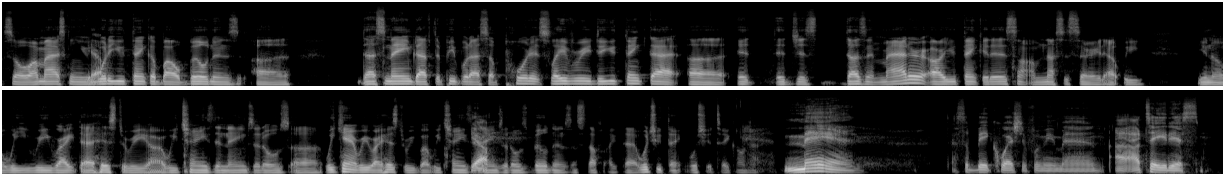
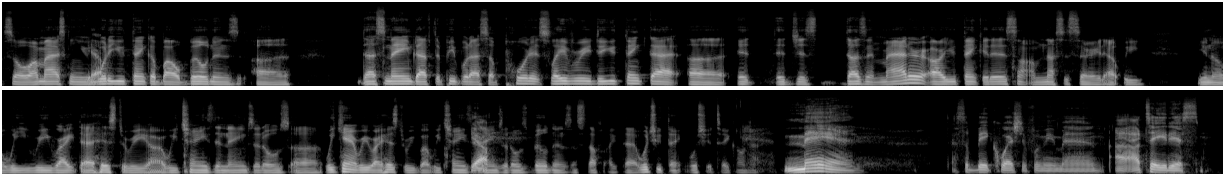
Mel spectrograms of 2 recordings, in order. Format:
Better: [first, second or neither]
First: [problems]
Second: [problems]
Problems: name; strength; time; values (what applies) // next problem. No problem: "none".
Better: neither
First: none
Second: none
